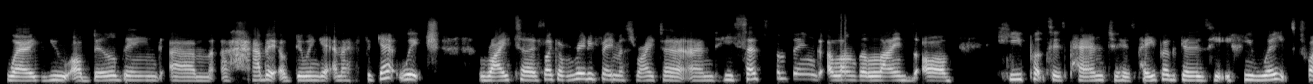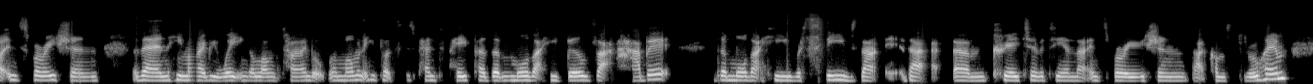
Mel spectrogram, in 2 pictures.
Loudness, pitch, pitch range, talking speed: -15 LUFS, 190 Hz, 185-205 Hz, 190 wpm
